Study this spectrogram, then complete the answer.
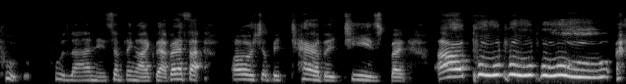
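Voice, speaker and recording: A woman talks in a high voice at a moderate pace. Her pitch swings very widely. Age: 60s. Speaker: ayurveda doula. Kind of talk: webinar Q&A talk. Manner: halting.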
